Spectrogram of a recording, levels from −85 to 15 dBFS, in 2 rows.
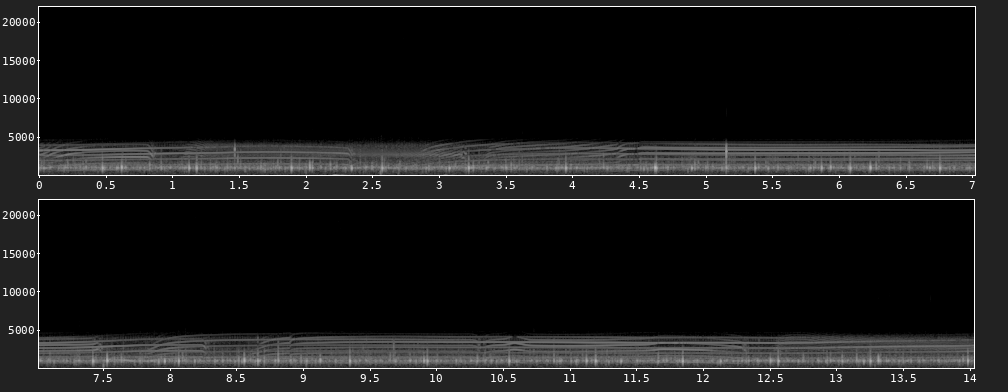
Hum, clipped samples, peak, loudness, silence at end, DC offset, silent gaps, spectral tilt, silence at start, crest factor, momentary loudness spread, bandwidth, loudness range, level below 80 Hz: none; under 0.1%; -6 dBFS; -33 LUFS; 0 s; under 0.1%; none; -3 dB/octave; 0 s; 28 dB; 6 LU; 5 kHz; 2 LU; -68 dBFS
